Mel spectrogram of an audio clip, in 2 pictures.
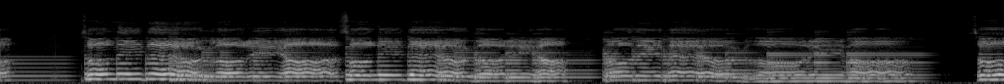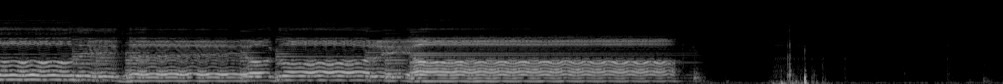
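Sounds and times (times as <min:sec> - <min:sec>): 
baritone singing: 0:00.0 - 0:17.1
choir singing: 0:00.8 - 0:09.0, 0:09.8 - 0:16.9.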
